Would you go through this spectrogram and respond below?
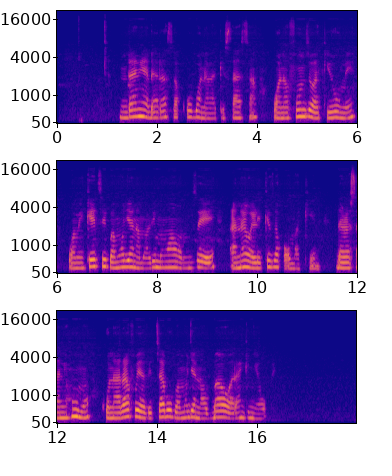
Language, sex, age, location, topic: Swahili, female, 25-35, Dar es Salaam, education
